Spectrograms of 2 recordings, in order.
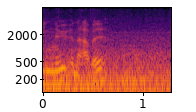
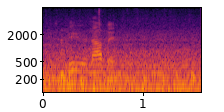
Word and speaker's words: Newton Abbot: The way I say Newton Abbott, it's not Abbott, it's Abbott. Cuz it sounds like I'm saying habit, but I'm not pronouncing the H. Newton Abbott.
